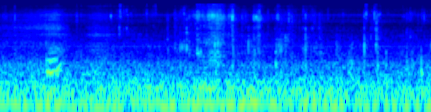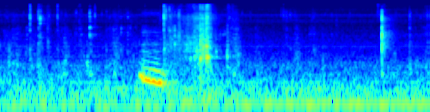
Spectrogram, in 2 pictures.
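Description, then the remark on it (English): Crunching as someone bites into and chews crisp food, with scattered sharp crackles and one louder, juicier burst of crunching partway through against a quiet background. “So good, I could eat the other one.”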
